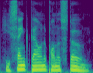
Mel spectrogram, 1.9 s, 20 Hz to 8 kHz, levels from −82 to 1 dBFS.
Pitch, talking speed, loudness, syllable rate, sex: 100 Hz, 195 wpm, -15 LUFS, 4.6 syllables/s, male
